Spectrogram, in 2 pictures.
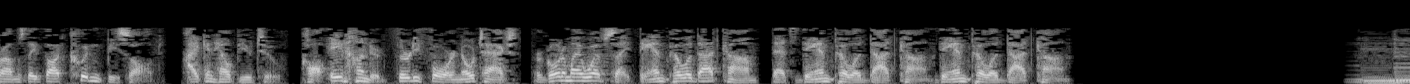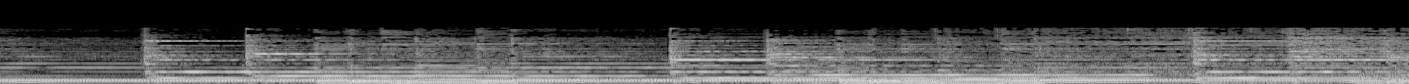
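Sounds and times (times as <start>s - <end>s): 
speech: 0.0s - 10.8s, 13.5s - 14.0s
rock guitar music with chorus effects chiming like church bells: 13.5s - 28.1s.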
